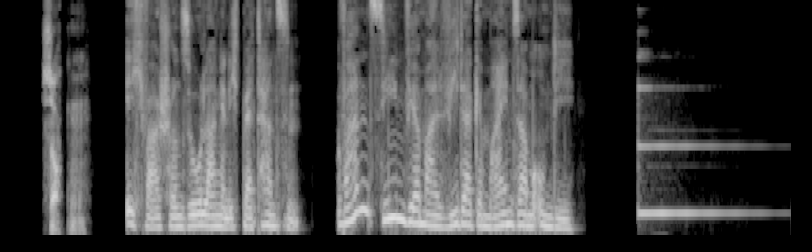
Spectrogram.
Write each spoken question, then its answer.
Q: Wann ziehen wir mal wieder gemeinsam um die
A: Häuser?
